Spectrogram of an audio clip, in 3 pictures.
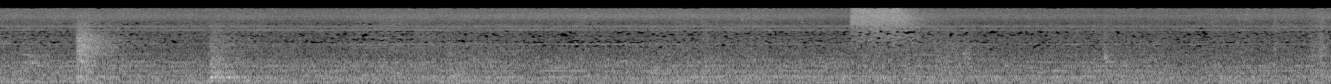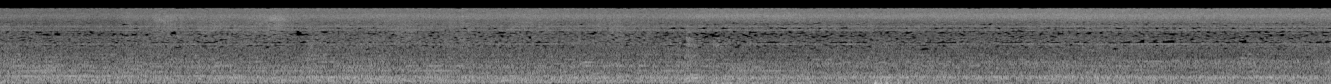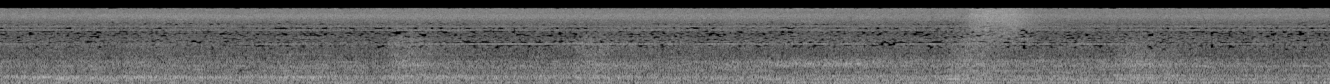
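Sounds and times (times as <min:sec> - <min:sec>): loud burst of hiss: 0:08.5 - 0:09.4, 0:36.2 - 0:37.2.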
